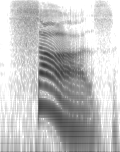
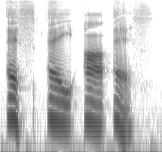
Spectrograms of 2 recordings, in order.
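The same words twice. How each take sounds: First: It is said as one single word. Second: It is spelled out letter by letter. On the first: "if we pronounce this as a word" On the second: "if we pronounce this as letters"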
